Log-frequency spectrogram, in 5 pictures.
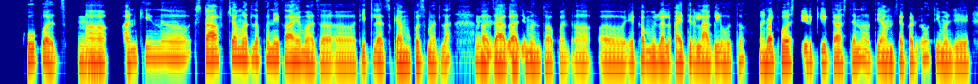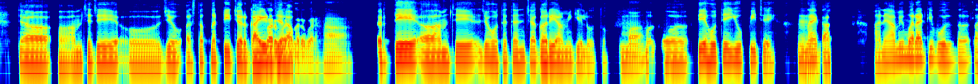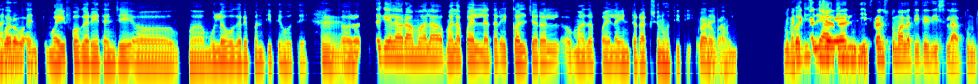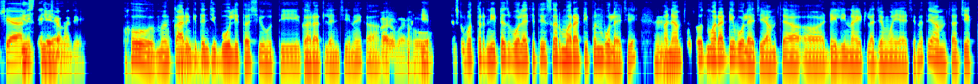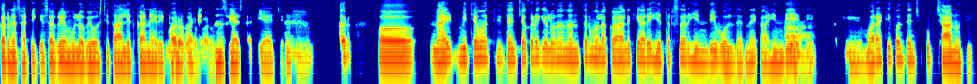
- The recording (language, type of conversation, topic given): Marathi, podcast, तुमची बालपणीची आवडती बाहेरची जागा कोणती होती?
- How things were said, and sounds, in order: static; in English: "फर्स्ट एड किट"; distorted speech; in English: "टीचर"; tapping; in English: "इंटरॅक्शन"; in English: "डेली"; in English: "चेक"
